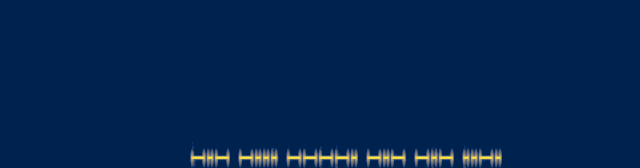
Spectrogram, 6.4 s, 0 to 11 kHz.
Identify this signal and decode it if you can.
Morse code, heard as a keyed tone, about 29 wpm, 700 Hz. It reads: KB9KKF
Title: USA Call Signs - 6 Characters - Repeated 2x - 30wpm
